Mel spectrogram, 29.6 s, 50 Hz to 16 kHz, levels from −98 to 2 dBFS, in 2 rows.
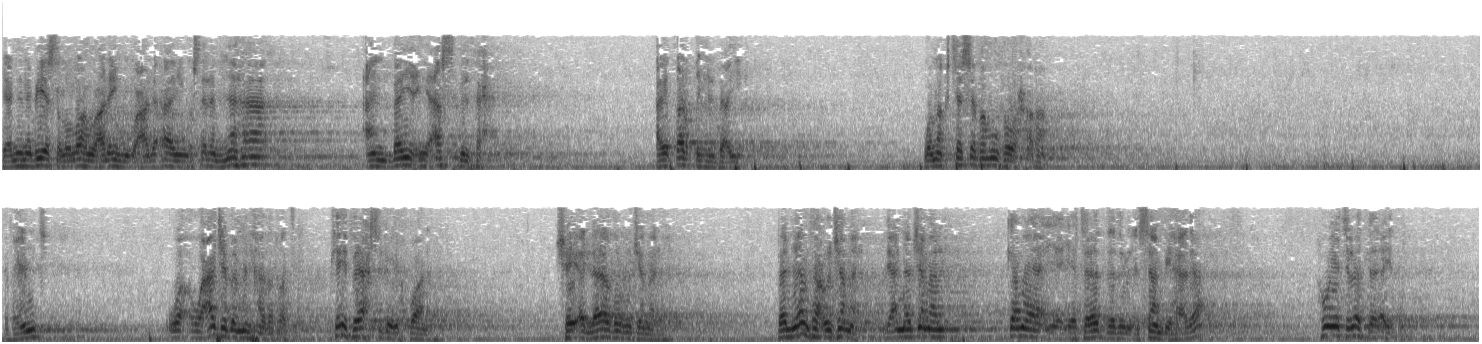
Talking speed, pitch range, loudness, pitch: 90 wpm, 125-160 Hz, -18 LUFS, 140 Hz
